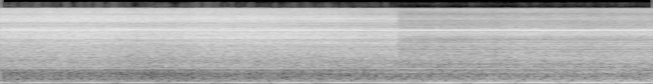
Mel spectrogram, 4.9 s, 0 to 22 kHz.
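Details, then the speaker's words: Unloading a 30ft powder tanker (isoveyor): steady rushing roar with a faint whine that thins out partway as compartment one empties and only air blows through the discharge line. "here in the whoosh again there it's a compartment one's empty"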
